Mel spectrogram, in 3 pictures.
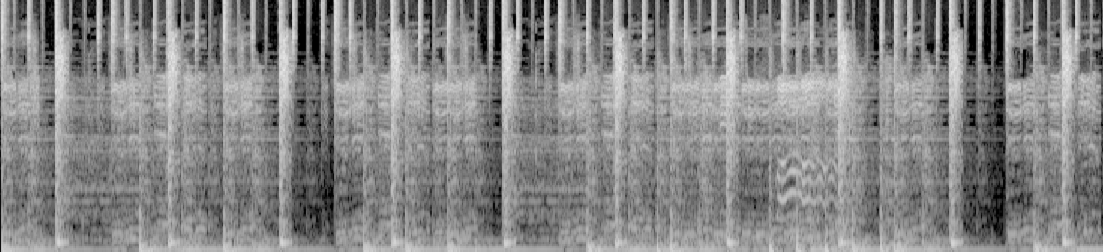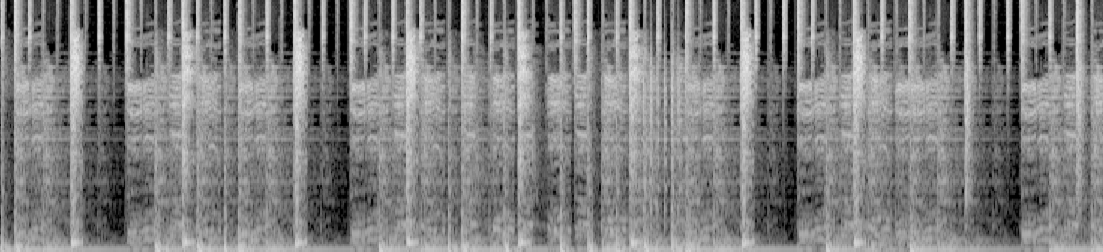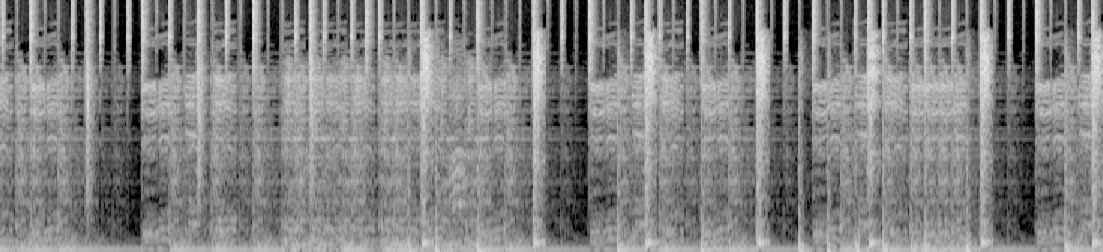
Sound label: beat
